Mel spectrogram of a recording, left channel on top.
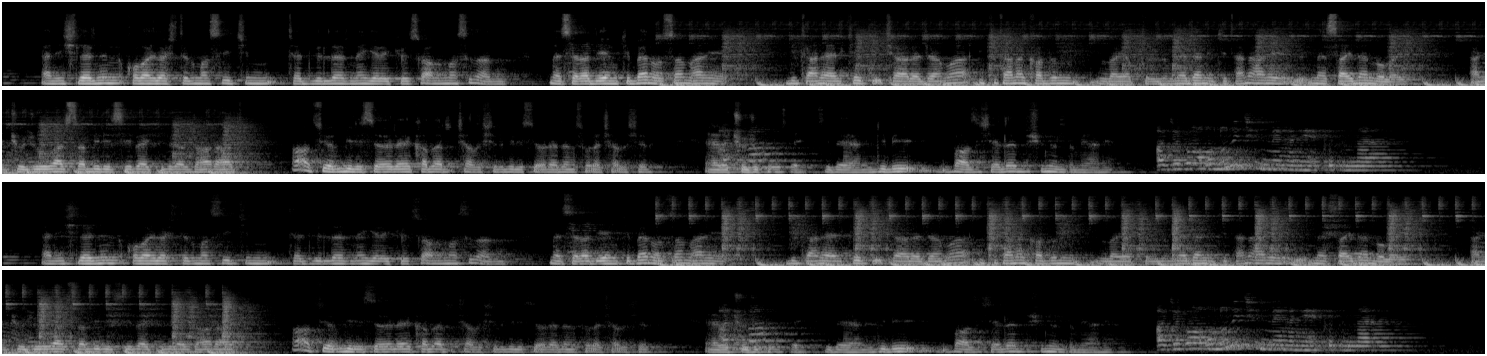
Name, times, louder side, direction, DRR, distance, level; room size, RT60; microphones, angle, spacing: voice 1, 0.4-5.0 5.5-7.3 7.8-14.1 14.7-17.2 17.7-21.3 21.9-25.9, left 3 dB, 80° left, 11 dB, 0.9 m, -29 dB
sound 1, 6.5-17.2, right 1 dB, 55° right, 3.1 m, -33 dB
voice 2, 14.7-15.3 22.0-22.5 26.4-28.6, equal, 5° left, 0 dB, 5.9 m, -37 dB
25.5 x 23.5 x 5.4 m, 1.1 s
head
